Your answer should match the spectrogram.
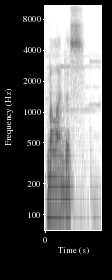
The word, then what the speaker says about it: Melendez: Melendez? Melendez. That's how it's pronounced.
